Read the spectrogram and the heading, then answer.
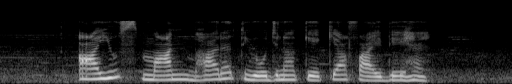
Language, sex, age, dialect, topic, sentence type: Hindi, female, 18-24, Marwari Dhudhari, banking, question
